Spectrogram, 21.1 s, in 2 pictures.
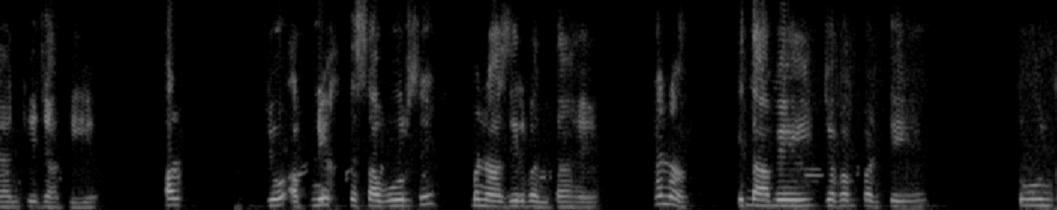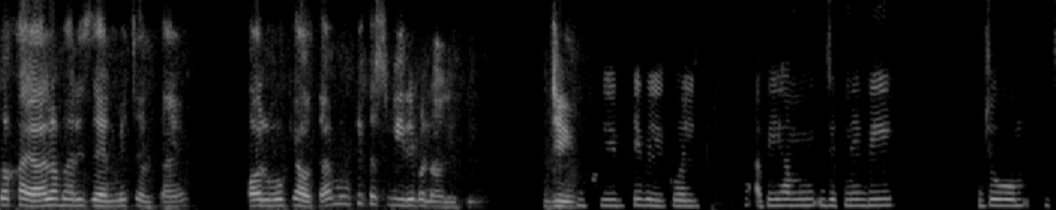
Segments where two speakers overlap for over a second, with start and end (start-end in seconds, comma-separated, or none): none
